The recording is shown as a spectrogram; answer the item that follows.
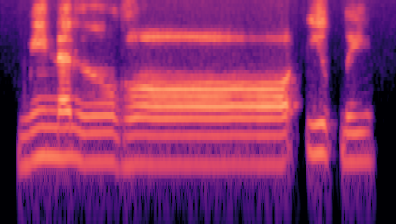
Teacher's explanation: Yang tinggi hanya pangkal lidah. Bibir tu kekal macam biasa. Kita maintain macho tu.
